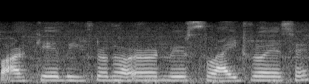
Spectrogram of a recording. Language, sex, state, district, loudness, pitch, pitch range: Bengali, male, West Bengal, North 24 Parganas, -15 LUFS, 185 Hz, 175-190 Hz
